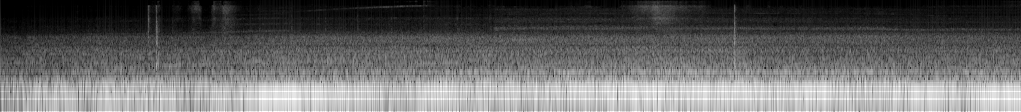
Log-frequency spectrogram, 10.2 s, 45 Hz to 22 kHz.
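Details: 2005 Ford F350 6.0 Powerstroke diesel revving: steady droning whine rising then holding over the engine note, more pronounced after intercooler boots, fuel pressure regulator, glow plugs, harnesses and filters were replaced; source unknown.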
